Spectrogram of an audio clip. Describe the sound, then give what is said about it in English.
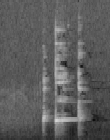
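Three quick ceramic clinks as mugs are cleared away and knock together, bright and ringing, with a sustained tone after the second; no one speaks. “Have you finished with the mugs?”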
